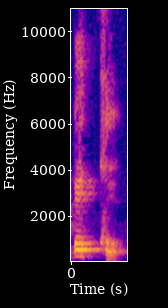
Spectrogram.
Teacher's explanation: প এর ভিতরে একটা অ আছে, অটা ও হয়ে গেছে, তাহলে বলো পো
